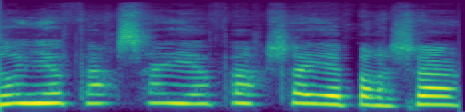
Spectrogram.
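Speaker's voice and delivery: high, repeated excited chant; excited siblings. Retold or imitated. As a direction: imitate children spotting their sister. Eux, ils sont en pétard. (voix aiguë d'enfants surexcités)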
